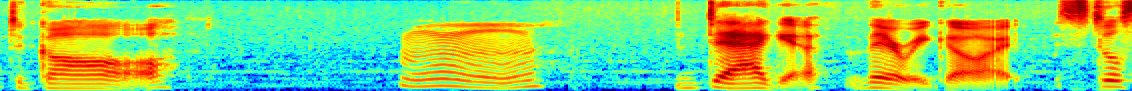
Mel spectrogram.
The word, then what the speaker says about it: Dagath: Daggeth, there we go.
